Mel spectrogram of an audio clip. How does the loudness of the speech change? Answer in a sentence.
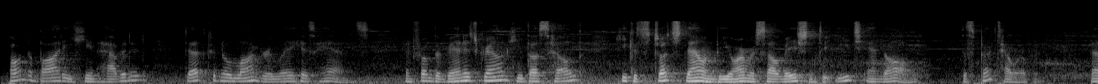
The volume of the speech goes up, then down.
